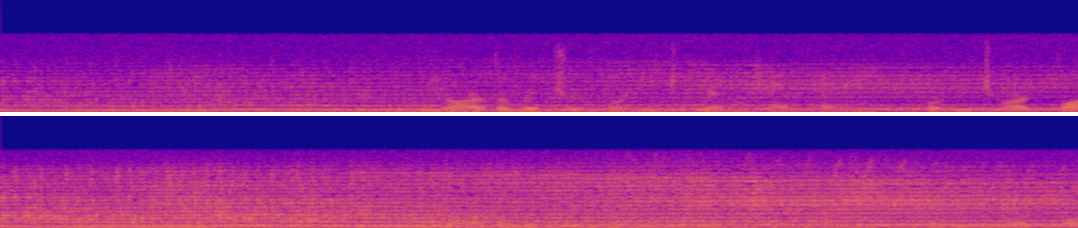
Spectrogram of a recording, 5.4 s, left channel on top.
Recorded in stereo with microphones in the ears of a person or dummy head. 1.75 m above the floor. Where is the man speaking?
85° left.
